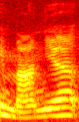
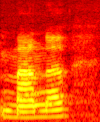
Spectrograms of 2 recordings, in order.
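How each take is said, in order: First: The n is followed by a y-glide. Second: The n is plain, with no y-glide. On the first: This is the speaker's own pronunciation. "I say Manya" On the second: Some other people pronounce it this way. "some people say Manna"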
